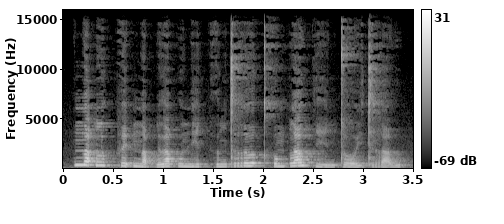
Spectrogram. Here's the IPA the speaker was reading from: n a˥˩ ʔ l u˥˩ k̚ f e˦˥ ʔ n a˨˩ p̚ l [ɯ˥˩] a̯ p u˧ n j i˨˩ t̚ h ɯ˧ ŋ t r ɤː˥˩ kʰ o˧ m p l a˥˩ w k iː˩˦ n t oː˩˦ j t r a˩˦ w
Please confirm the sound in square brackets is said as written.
yes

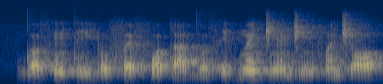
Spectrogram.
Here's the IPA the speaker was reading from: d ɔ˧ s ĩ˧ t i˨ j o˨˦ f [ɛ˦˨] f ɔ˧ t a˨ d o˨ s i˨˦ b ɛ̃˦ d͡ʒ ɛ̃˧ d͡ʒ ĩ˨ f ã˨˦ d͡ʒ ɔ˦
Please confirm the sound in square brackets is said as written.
yes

